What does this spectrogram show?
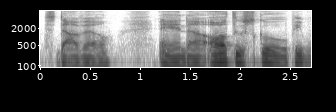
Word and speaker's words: Dauv: And then from there, I was Dauv like Suave.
